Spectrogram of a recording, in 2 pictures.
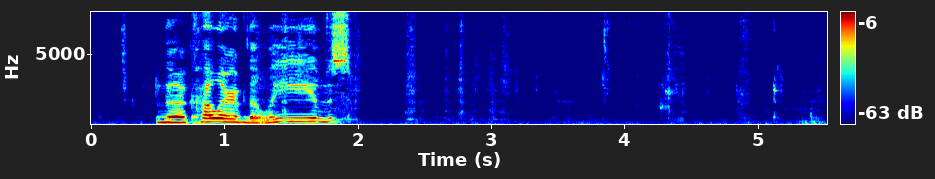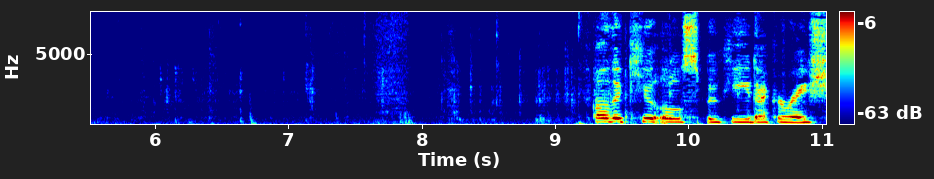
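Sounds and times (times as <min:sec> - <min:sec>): close-up chewing: 0:01.4 - 0:09.7.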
